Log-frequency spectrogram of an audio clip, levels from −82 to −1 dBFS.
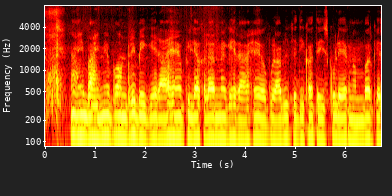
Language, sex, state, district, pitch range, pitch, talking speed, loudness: Chhattisgarhi, male, Chhattisgarh, Sarguja, 105-110 Hz, 110 Hz, 170 wpm, -18 LUFS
